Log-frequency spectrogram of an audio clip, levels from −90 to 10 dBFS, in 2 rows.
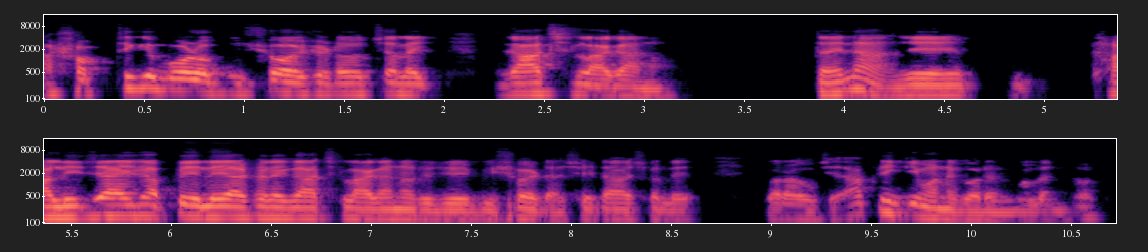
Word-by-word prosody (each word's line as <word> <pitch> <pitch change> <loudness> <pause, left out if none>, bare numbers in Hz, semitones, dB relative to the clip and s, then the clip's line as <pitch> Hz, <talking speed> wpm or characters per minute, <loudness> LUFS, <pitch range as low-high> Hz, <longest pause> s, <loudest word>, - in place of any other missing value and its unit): আর 135 - -6
সবথেকে 190 +5 0
বড় 165 -1 +8 0.2
বিষয় 130 +2 +2
সেটা 125 0 0
হচ্ছে 125 0 -6
লাইক 120 -2 0 0.4
গাছ 130 +1 +5 0.2
লাগানো। 105 -4 0 0.8
তাই 135 +1 +2
না? 175 - +2 0.2
যে 115 0 +4 0.4
উম - - -19 0.4
খালি 135 0 +3
জায়গা 150 0 +5
পেলে 140 -2 +5
আসলে 130 0 +1
গাছ 125 -1 0
লাগানোর 115 -1 -1
যে 105 - +1 0.2
বিষয়টা 100 - -3
সেটা - - -6
আসলে 105 0 -10 0.4
করা 105 - -6
উচিত। 95 - -14
আপনি 170 +4 -4
কি 160 - -2
মনে 115 -3 -3
করেন 95 -1 -5
বলেন 105 +1 -11
তো? - - -14
125 Hz, 175 wpm, -23 LUFS, 110-140 Hz, 0.8 s, বড়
